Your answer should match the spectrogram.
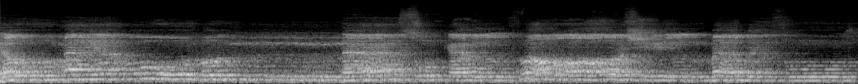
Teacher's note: kata-kata yauma yakunu ini jangan sampai dibaca lebih dari 2 harokat. Ya, cukup 2 harokat, jangan sampai yauma yakunun nasu.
